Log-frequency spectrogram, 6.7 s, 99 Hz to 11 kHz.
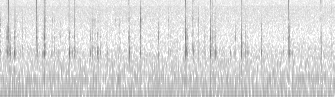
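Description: Long nails tap the white hollow plastic shell and thumbsticks of an Xbox controller, making quiet, short, bright clicks. About 21 separate taps sound over a steady low hum, each dying away almost instantly.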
